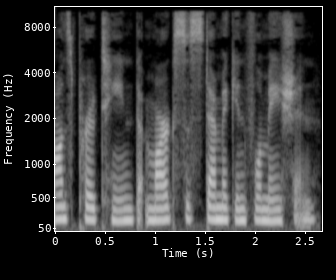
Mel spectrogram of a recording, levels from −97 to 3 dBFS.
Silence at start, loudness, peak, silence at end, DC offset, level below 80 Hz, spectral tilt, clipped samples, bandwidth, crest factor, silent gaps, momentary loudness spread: 0 s; -24 LUFS; -8 dBFS; 0.05 s; under 0.1%; -54 dBFS; -5 dB/octave; under 0.1%; 10.5 kHz; 14 dB; none; 4 LU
